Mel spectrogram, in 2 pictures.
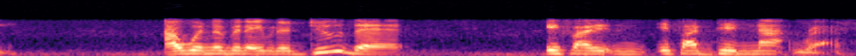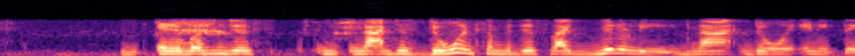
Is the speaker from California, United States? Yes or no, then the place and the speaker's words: no; Maryland, United States; moved away as an adult; now in Georgia, United States; I'm not knocking my hometown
